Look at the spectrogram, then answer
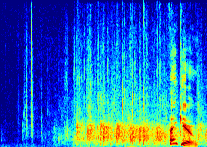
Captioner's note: applause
